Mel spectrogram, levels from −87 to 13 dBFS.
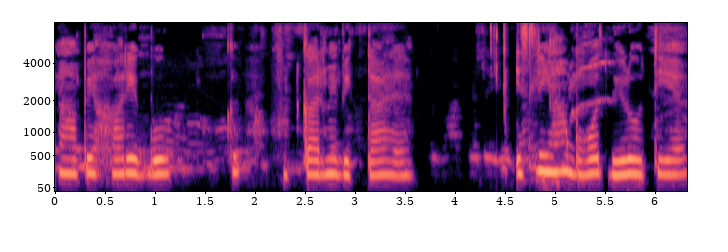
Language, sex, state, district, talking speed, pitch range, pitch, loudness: Hindi, female, Uttar Pradesh, Gorakhpur, 140 wpm, 210-250 Hz, 220 Hz, -15 LUFS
